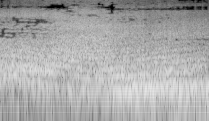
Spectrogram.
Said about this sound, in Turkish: Bölücü terör örgütünün üst bölgesine saldırısı sonrası jetler peş peşe havalandı.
